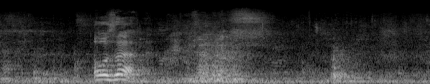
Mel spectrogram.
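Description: A younger man speaks briefly nearby.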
